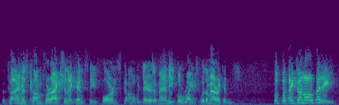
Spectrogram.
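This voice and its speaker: An actor playing a hateful middle-aged gang leader, ranting in venomous, gravelly oratory in the style of 1940s radio drama. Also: male voice, sits high, lively intonation, brisk, a little hiss or hum. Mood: bitter, incensed. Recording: dull lo-fi 1940s radio recording.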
